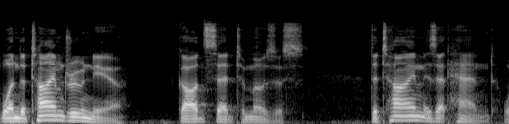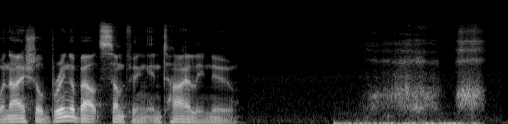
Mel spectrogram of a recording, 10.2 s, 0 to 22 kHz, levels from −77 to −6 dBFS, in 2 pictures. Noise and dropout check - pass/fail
fail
